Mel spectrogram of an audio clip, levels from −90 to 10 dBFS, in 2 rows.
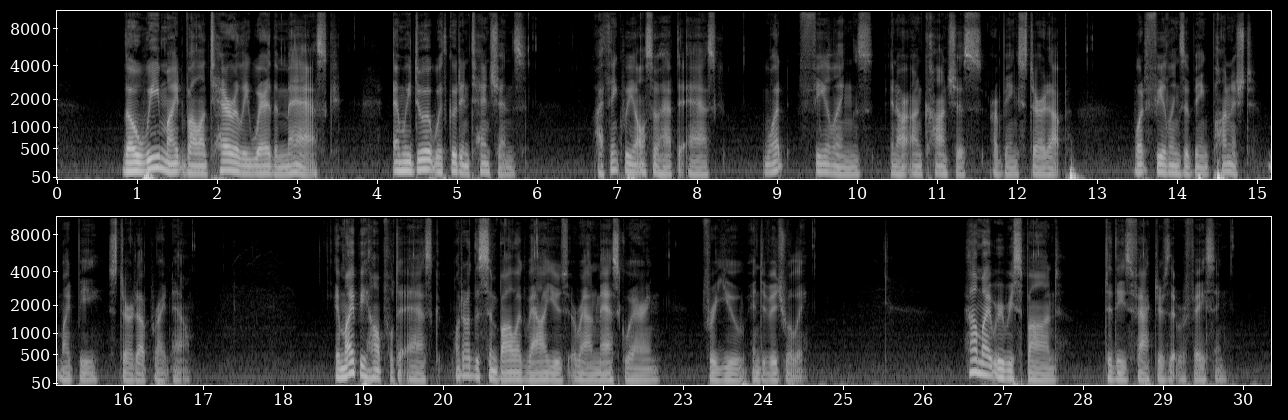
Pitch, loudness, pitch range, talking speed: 100 Hz, -27 LUFS, 90-120 Hz, 135 wpm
